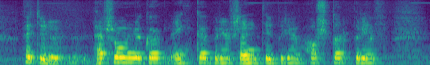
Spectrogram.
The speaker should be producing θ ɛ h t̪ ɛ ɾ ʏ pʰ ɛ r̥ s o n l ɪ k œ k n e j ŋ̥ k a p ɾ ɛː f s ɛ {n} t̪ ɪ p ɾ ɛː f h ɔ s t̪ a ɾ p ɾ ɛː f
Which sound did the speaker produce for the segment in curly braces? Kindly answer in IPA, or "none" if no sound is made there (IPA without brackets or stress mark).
n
